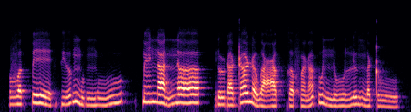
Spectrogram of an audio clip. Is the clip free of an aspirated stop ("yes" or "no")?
yes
